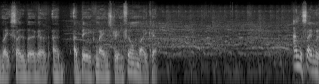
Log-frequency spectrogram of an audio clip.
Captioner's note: crowd exclaiming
